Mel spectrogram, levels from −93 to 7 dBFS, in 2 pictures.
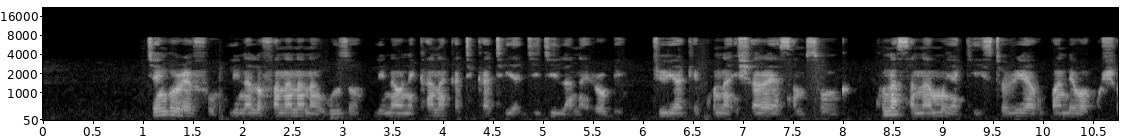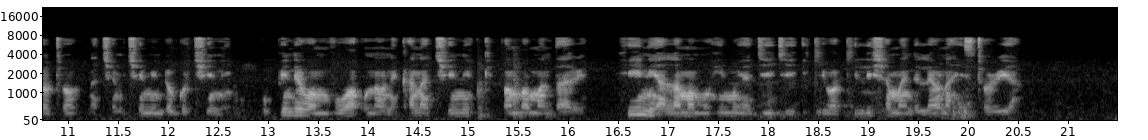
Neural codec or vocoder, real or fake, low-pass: none; real; 7.2 kHz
